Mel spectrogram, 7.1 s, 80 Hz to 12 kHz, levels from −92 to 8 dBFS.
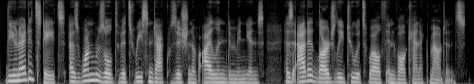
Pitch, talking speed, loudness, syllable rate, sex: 170 Hz, 185 wpm, -22 LUFS, 6.2 syllables/s, female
